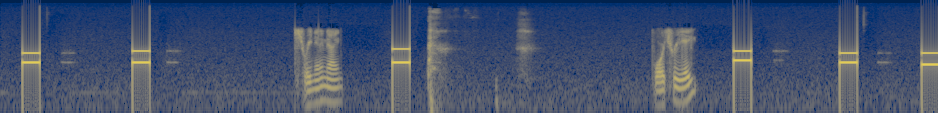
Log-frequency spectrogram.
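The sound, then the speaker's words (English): Telephone keypad touch-tones being dialed: six short, sharp beeps at uneven intervals, with brief bursts of voice in between. “Just going to keep dialing.”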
